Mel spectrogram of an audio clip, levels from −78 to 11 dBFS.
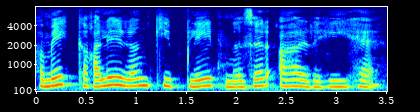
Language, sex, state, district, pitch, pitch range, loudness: Hindi, female, Assam, Kamrup Metropolitan, 225 Hz, 210-250 Hz, -15 LUFS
